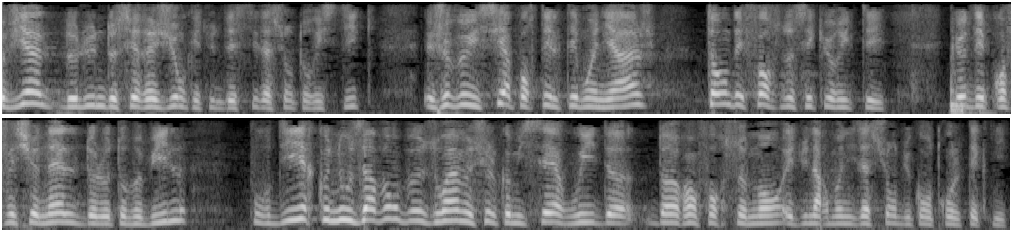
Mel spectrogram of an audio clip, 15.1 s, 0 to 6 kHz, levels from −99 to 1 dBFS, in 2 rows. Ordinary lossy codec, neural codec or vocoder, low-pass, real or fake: none; none; 5.4 kHz; real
